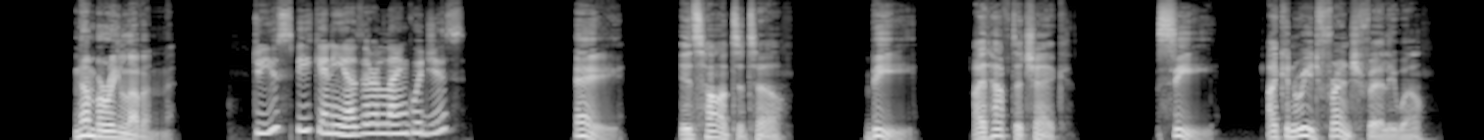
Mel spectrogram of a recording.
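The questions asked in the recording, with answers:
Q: Do you speak any other languages?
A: C: I can read French fairly well.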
